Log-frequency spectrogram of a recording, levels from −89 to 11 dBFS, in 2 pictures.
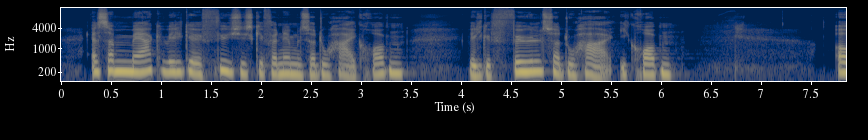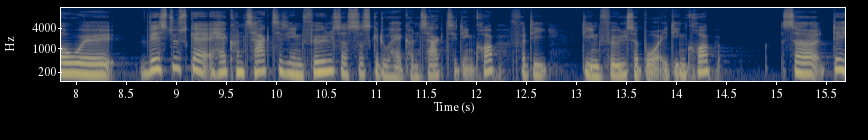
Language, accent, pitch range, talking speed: Danish, native, 170-210 Hz, 155 wpm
